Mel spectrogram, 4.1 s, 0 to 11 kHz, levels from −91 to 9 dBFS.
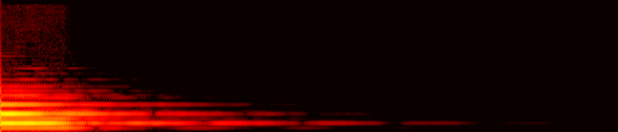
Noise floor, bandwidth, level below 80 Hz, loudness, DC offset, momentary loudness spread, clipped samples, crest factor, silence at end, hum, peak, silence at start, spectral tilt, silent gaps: under -90 dBFS; 2 kHz; -72 dBFS; -25 LUFS; under 0.1%; 26 LU; under 0.1%; 20 dB; 3.15 s; none; -10 dBFS; 0 s; -11 dB/octave; none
